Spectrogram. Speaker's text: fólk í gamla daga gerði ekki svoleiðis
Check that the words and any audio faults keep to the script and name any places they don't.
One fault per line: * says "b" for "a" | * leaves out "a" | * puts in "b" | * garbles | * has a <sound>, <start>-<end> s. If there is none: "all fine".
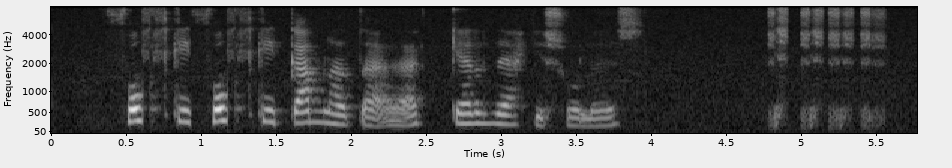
* puts in "fólk"
* has a laugh, 4.8-5.6 s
